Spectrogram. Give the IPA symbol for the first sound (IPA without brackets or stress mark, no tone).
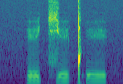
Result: e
